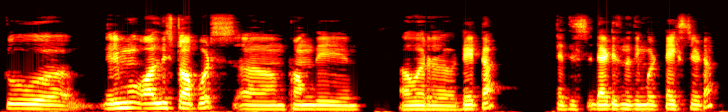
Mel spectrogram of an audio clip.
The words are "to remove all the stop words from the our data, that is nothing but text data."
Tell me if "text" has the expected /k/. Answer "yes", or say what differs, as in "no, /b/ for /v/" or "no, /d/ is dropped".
yes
